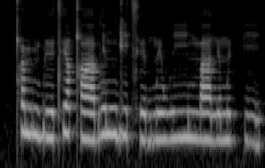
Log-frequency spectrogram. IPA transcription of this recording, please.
qʰ y m y m b ɪː tʰ ɪː qʰ aː b l i m ŋ ɡ i t͡sʰ ɪː b m ɪː w ɦ iː mː aː n ɪ m ɪ kː i

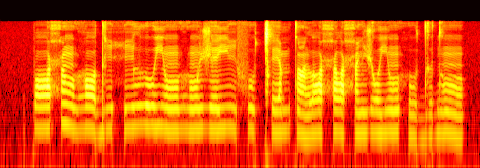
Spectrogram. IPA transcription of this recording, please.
p ɔ˦˥ ħ õ˥˧ ɦ ɔ˥˧ d i˥˧ h i˦˥ l ð u˦˥ j õ˦˥ ɦ õ˦˥ ʒ e˦˥ j i˨ f u˥˧ ǀʰ e˦˥ m tˤ õ˨ l ɔ˥˧ ħ ɔ˥˧ ħ ĩ˦˥ ʒ o˦˥ j õ˦˥ h u˨ d ɯ˦˥ d õ˥˧

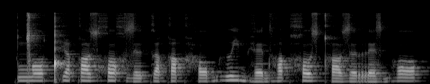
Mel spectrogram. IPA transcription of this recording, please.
ŋ͡ǀ ɔ˦ ǃʰ i˦ q o˦ z χ o˦ χ z ɘ˨ k ɯ˨ q ɯ˨ q h ɔ˨ bʱ ɯ˦ j bʱ ɛ˨ dʱ ɒ˦ q χ o˦ z qʰ o˨ z ə˨ r ɛ˨ z bʱ ɔ˦

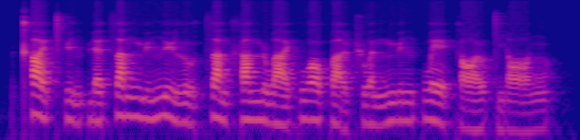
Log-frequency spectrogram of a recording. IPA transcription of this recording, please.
kʰ a˥˨ ɪ̯ t̪ʰ y̰˨˩ n p ɥ ɛ˨˦ t͡s a˦ n m y˨˦ n̪ y˥˨ l ṵ˨˩ t͡s a˥˨ n x a˦ n ɻ w a˨˦ ɪ̯ k w ɔ˦ p a̰˨˩ ɪ̯ ʈ͡ʂ w ə˨˦ n m y˦ n p w e˥˨ ɪ̯ k ɑ˨˦ ʊ̯ t̪ j ɑ˨˦ ŋ

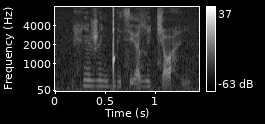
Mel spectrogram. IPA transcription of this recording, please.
x ĩ ʐ ĩ ɡ͡ǃ ĩ sʲ a̰ ɮ i t͡ɕ ɑ̰ h ḭ

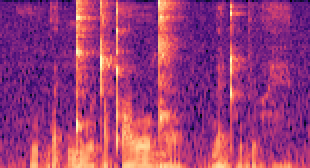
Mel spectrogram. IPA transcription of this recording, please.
h u ɡʷ æ k ŋ͡ǃ uː ʈ ɐ qʼ oː ŋ͡ǃ ɐ | kʷ æ ɖ ɔ̤ l b ɹ ɔ̤ h æ̤

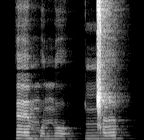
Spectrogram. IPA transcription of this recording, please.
ɛ m o n o | ŋ͡ǁ ə

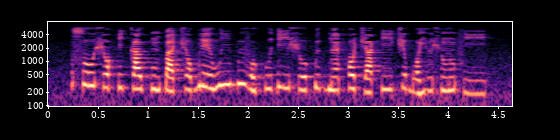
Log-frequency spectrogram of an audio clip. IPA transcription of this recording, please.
s oː˦ ʃ ɔ˧ h i˧ k a˨˦ kʷ ũ˨ k͡p a˨ t͡ʃ ɔ˨ b eː˦˨ w iː˦ p ɨ˦ v ɔ˨ kʷ i˧ ɗ iː˦ ʃ oː˧ k͡p ɨ˦ ɡ͡b ɛ̃˦˨ h ɔ˦ t͡ʃ a˨ k iː˧ t͡ʃ ə˦ b ɔ˨ j ɨ˨˦ ʃ ũ˧ ɾ ũ˧ f iː˨

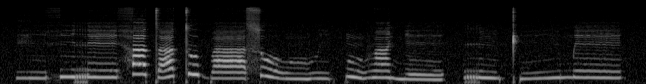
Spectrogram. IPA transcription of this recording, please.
ɣ i˨ h i˦ r eː˦ h a˦ t a˨˦ t ʊ˦ b aː˨ s o˦˨ β ũ˨ β i˨ k͡p ũ˦˨ v ã˦ ɲ eː˨ | r ĩ˨ kʼ iː˨˦ m eː˦

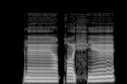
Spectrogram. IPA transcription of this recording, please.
ɾ ɛ̃ː q o fʲ ɛ̃

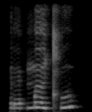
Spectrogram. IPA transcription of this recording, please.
ɾ æ̤ ʔ m ɜ cʰ ʊ

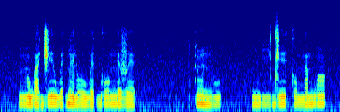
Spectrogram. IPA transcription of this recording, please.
ŋ ɔ̃˧ w a˨ d͡ʒ eː˦˨ w ɛ˦ ɡ͡b ɛ̃˨ ɾ oː˧ w ɛ˧ ɡ͡b oː˦ ŋ ɛ˧ v ɛ˧ | t ũ˦˨ ɲ u˧ | ŋ iː˧ d eː˦ k o˨ ŋ a˦ m w ɔ̃˦

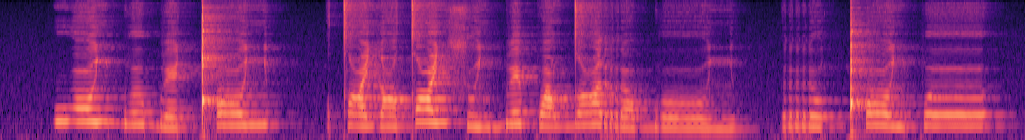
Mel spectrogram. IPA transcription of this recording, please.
w ɔː˦ ʎ b ɤ˧ b ɛ˨ ǃʼ ɔ˦ ʎ | tˤ uː˨ ʎ o˨ tˤ ɛː˦ ʎ sʷ ɛ˨ ʎ b ɛ˦ p ɔ˧ ʎ dˤ oː˦ r ɔ˨ b oː˨ ʎ | r o˨ ǃʼ ɔː˦˨ ʎ p ɤː˦

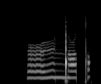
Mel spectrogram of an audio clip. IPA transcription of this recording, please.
ʕ ø ŋ͡ǃ ɨ tˤ

